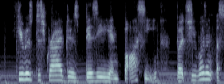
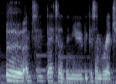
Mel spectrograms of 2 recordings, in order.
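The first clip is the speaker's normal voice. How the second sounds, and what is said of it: Posh British accent. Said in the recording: “the hint of a posh British accent poked through”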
